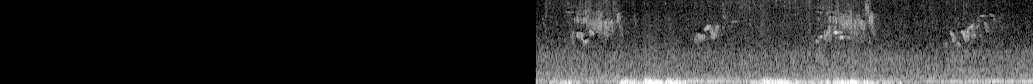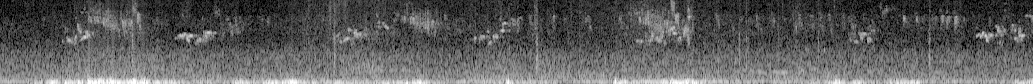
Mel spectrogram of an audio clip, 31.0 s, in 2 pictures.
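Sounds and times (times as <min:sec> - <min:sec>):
small bird chirping: 0:08.1 - 0:13.2, 0:13.9 - 0:15.1, 0:15.7 - 0:31.0
wind rumbling on microphone: 0:08.1 - 0:31.0.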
